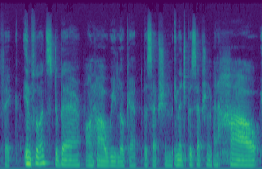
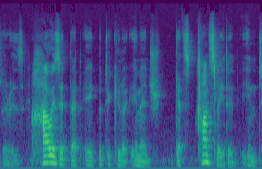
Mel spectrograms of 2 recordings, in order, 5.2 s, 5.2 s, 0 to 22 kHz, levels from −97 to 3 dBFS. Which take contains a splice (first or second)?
first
